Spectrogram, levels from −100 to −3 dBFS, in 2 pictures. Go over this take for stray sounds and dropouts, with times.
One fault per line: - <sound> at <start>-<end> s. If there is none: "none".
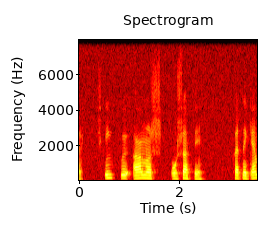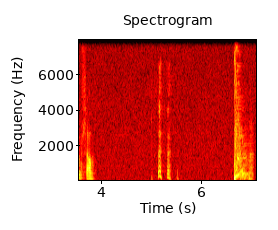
- laugh at 5.0-5.6 s
- thud at 6.7-7.1 s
